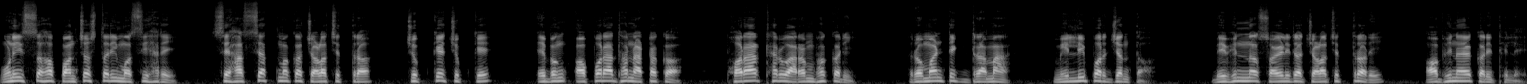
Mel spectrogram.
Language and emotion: Odia, neutral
